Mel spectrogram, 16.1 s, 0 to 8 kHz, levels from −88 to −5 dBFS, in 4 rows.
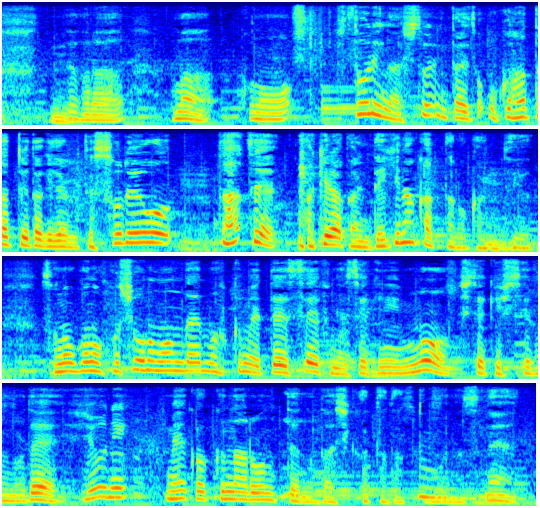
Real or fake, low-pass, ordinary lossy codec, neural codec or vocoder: real; 7.2 kHz; none; none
